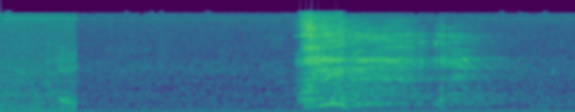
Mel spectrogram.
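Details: Adult male legislator coughing repeatedly while questioning in parliament: a clipped throaty sound, then a single harsh, partly voiced cough close to throat clearing, quiet room noise between.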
